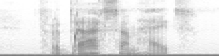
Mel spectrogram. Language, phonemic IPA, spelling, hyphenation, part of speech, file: Dutch, /vərˈdraɣzamˌhɛit/, verdraagzaamheid, ver‧draag‧zaam‧heid, noun, Nl-verdraagzaamheid.ogg
- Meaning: tolerance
